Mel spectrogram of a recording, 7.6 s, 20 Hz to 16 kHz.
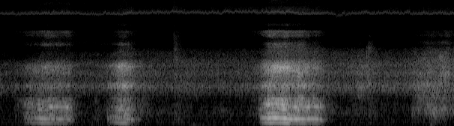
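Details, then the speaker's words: Adult with a cold snoring at about 2:45 in the morning: three loud, rough, rattling inspiratory snores with quiet pauses between; congested-sounding snoring. "Ça se voit que j'ai un rhume, hein. En tant que je ronfle. 2h45. Putain, je ronfle fort."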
